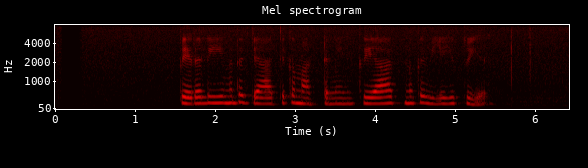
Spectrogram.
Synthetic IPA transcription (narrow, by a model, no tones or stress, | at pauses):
peɾɐliːmɐdɐd͡ʑaːt̪jikːɐmɐʈːɐminkrijaːt̪mukːɐʋijɐjut̪ːujɐ̰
